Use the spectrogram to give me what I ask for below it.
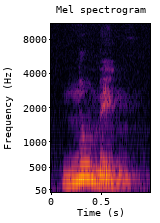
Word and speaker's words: numen: Numen. Porque si no estaría con tilde, ¿no? Estaría con tilde, sería aguda, terminada en N, debería tildarse. Pero acá no está tildada, entonces se pronuncia numen.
